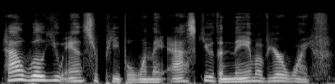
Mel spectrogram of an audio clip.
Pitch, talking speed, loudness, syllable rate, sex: 150 Hz, 250 wpm, -20 LUFS, 5.0 syllables/s, male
